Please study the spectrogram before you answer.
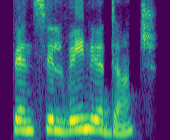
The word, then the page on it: Pennsylvania Dutch: Indian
